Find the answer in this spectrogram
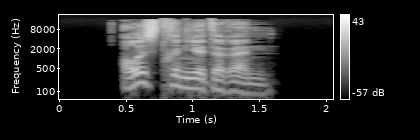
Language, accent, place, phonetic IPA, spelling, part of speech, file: German, Germany, Berlin, [ˈaʊ̯stʁɛːˌniːɐ̯təʁən], austrainierteren, adjective, De-austrainierteren.ogg
- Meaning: inflection of austrainiert: 1. strong genitive masculine/neuter singular comparative degree 2. weak/mixed genitive/dative all-gender singular comparative degree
